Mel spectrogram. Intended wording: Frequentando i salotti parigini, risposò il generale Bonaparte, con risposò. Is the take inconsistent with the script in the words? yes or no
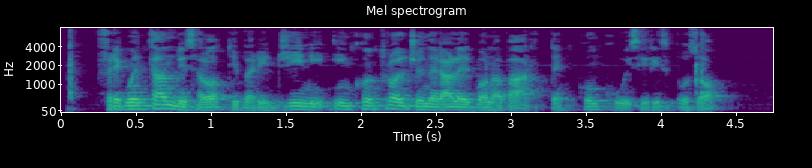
yes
